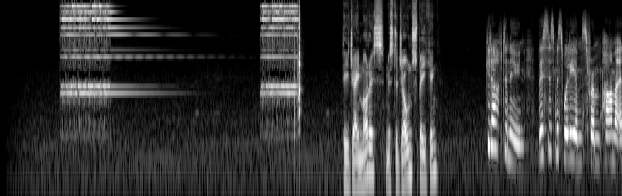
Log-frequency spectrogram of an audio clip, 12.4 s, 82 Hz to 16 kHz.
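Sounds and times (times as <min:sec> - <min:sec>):
telephone bell ringing: 0:01.2 - 0:06.1
speech: 0:06.8 - 0:08.9, 0:09.8 - 0:12.4.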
